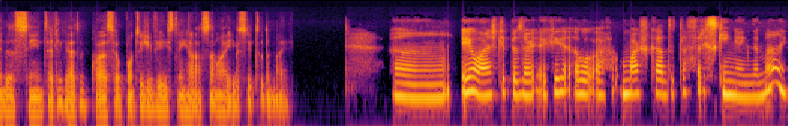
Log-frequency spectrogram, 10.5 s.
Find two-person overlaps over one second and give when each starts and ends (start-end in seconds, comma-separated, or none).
none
